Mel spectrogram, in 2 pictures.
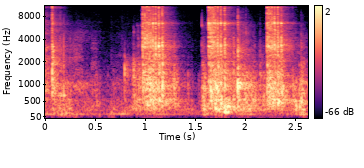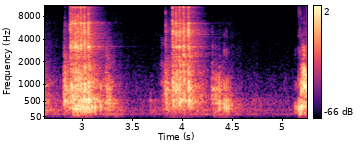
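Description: Ratchet wrench tightening bolts on a Yamaha R3 motorcycle, heard as several close, loud bursts of rapid clicking separated by short pauses, with no talking.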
